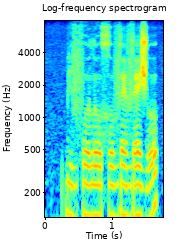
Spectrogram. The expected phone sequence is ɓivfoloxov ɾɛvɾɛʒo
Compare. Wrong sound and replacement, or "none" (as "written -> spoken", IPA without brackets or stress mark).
none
